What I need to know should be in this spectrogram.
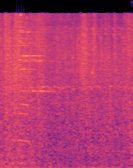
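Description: A rifle is reloaded with a metallic clack.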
